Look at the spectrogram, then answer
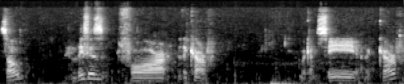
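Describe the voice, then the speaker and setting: Speaking very slowly with long, frequent pauses, a man with a non-native accent uses lively intonation and a bright, sharp tone at a medium pitch. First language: not English. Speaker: software developer. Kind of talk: tutorial. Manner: halting, many fillers.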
